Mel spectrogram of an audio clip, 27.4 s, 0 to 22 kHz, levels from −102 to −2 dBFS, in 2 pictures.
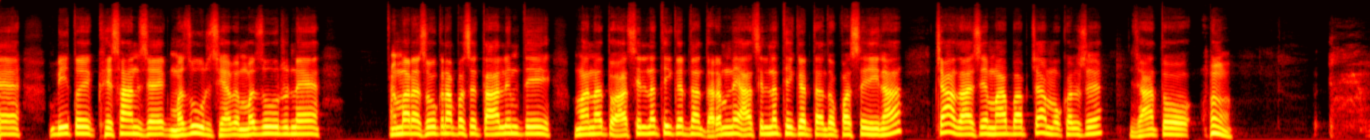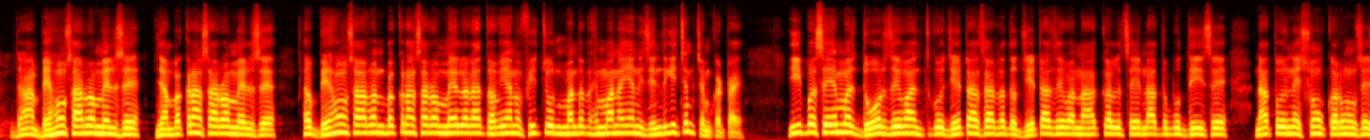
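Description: No technical faults can be heard anywhere in this speech recording. Nothing in it calls for a timestamp or a diagnosis.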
